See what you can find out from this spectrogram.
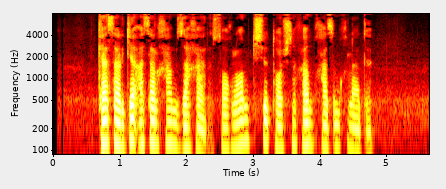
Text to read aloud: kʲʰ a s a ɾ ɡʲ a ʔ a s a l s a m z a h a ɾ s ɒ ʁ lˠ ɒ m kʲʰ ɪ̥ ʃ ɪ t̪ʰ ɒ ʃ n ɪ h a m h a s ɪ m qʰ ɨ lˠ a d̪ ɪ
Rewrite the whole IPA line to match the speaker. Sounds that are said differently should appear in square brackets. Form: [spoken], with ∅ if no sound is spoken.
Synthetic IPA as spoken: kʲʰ a s a [l] ɡʲ a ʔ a s a l [h] a m z a h a ɾ s ɒ ʁ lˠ ɒ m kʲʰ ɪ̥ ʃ ɪ t̪ʰ ɒ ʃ n ɪ h a m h a [z] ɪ m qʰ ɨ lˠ a d̪ ɪ

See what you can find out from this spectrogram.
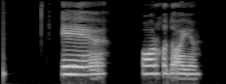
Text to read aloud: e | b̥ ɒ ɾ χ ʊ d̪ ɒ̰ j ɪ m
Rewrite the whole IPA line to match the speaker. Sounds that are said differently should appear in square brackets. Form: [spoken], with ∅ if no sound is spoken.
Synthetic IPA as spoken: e | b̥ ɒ ɾ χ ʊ d̪ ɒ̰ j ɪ m

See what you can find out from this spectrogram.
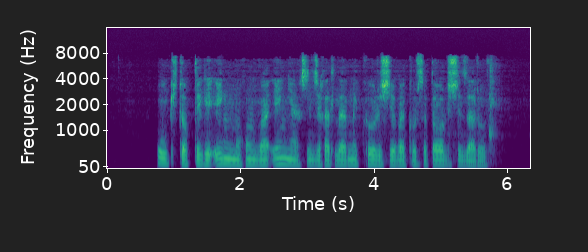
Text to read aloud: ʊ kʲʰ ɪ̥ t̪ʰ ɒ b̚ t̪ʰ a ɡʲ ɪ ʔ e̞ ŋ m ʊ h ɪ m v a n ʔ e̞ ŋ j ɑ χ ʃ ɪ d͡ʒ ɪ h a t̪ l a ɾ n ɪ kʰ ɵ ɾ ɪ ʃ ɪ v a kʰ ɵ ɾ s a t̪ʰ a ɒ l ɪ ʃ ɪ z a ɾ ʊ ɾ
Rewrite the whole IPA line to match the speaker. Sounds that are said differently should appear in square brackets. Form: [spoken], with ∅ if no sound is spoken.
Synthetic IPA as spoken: ʊ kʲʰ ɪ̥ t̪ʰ ɒ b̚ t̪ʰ a ɡʲ ɪ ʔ e̞ ŋ m ʊ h ɪ m v a [∅] ʔ e̞ ŋ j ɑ χ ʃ ɪ d͡ʒ ɪ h a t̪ l a ɾ n ɪ kʰ ɵ ɾ ɪ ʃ ɪ v a kʰ ɵ ɾ s a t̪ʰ a ɒ l ɪ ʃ ɪ z a ɾ ʊ ɾ

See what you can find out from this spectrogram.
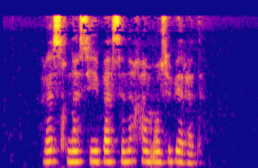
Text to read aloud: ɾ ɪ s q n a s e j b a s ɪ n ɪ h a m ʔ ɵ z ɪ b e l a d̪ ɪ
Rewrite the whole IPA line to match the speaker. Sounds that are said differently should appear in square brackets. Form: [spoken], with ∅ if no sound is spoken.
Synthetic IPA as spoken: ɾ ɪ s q n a s [i] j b a s ɪ n ɪ h a m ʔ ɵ z ɪ b e [ɾ] a d̪ ɪ

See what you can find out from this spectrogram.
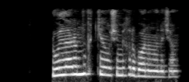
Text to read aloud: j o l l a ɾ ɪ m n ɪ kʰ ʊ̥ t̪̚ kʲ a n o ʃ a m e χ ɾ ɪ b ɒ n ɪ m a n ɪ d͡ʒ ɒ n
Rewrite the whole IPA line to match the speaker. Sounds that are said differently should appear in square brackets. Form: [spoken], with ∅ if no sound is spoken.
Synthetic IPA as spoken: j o l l a ɾ ɪ m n ɪ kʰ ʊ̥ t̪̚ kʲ a n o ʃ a m e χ ɾ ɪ b ɒ n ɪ m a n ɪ d͡ʒ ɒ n

